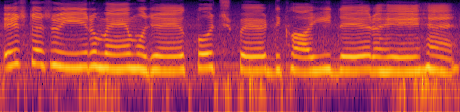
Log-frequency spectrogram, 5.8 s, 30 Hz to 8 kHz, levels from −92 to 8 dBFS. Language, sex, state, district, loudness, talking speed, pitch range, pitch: Hindi, female, Madhya Pradesh, Katni, -12 LUFS, 105 wpm, 240-275 Hz, 255 Hz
